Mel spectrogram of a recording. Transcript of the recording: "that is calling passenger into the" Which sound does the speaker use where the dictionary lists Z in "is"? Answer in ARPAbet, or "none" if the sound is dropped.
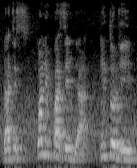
S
